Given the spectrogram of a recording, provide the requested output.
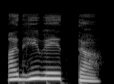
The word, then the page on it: ಅತಿವಾದಿ: kannada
